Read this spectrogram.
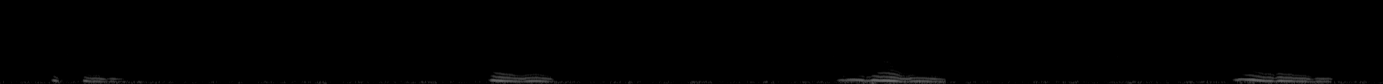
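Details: Sleeping cat snoring: short, low, whistly snores about every four seconds, roughly 16 a minute.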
